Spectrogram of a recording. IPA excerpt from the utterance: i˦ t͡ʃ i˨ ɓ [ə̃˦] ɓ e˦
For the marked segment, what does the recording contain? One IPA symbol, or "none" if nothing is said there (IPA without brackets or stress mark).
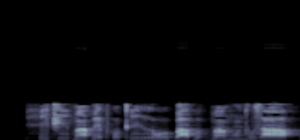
ã˦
